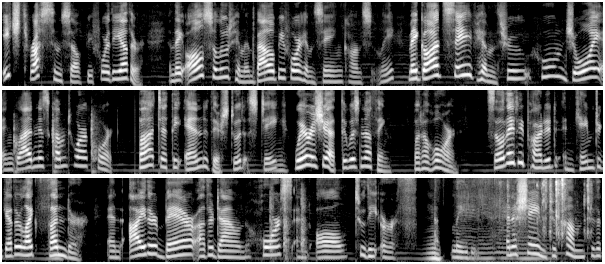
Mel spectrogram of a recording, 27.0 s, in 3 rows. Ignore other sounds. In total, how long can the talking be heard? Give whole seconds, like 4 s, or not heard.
27 s.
